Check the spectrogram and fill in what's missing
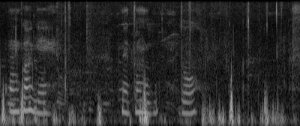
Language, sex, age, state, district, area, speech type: Santali, female, 18-30, Jharkhand, East Singhbhum, rural, spontaneous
